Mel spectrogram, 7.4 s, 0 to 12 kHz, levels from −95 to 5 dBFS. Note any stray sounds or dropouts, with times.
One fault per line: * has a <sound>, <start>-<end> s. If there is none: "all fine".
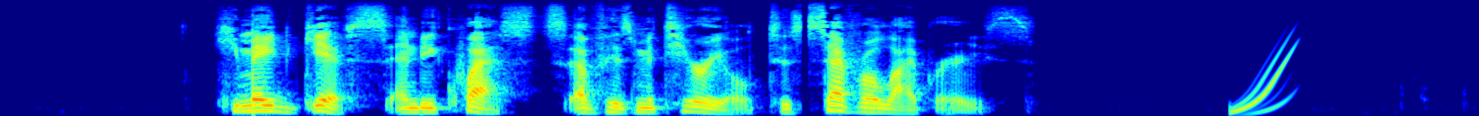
* has a dropout, 4.0-4.0 s
* has a chirp, 6.1-6.5 s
